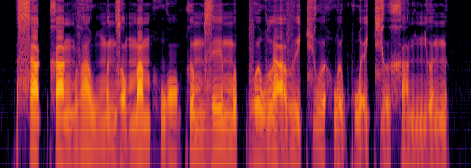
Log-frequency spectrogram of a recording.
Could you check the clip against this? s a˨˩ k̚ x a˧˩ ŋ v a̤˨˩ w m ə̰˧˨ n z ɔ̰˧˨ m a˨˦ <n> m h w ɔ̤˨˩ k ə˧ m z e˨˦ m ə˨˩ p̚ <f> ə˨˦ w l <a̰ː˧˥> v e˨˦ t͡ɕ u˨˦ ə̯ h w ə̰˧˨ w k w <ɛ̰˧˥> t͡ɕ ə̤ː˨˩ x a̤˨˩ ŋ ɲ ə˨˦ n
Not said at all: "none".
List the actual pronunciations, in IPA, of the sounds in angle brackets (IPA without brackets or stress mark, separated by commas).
none, v, a̰ː˧˨, ɛ̰˧˥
